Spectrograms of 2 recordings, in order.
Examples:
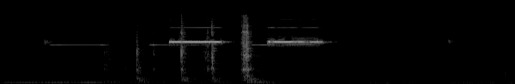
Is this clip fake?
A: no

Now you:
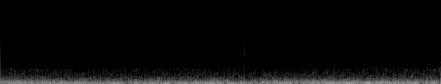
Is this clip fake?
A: yes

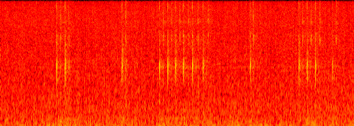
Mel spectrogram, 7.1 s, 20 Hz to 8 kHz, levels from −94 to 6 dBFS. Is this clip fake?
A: yes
